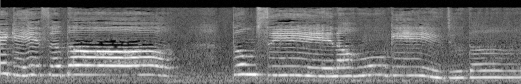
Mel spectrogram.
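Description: A child singing a Hindi song unaccompanied, in long held notes, with a short break about two seconds in. Near the end the voice slides down to a lower held note.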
